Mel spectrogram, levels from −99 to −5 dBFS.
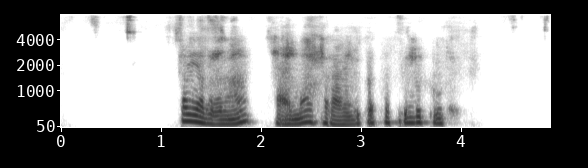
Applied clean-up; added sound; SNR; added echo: neural mask model Resemble Enhance denoiser.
